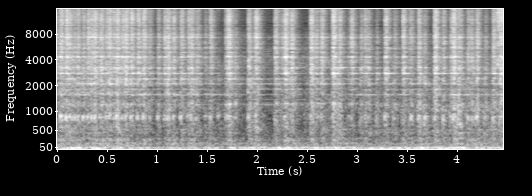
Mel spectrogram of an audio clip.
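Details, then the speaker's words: 2018 Ford Explorer 4WD, 51,000 miles, shifted into drive: heavy irregular clunks and rattling thuds; reverse works with some jumping, forward is bad; engine fine, transmission faulty. "terrible all right so the motor is good you got transmission problems"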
